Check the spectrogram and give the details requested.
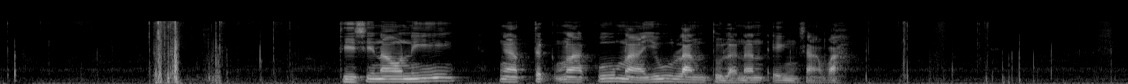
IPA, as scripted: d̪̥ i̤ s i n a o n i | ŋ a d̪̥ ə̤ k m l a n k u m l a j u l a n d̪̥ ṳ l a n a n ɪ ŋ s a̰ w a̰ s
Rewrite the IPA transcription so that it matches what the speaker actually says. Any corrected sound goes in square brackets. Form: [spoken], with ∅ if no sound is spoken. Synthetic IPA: d̪̥ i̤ s i n a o n i | ŋ a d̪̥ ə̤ k m l a [∅] k u m l a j u l a n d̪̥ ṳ l a n a n ɪ ŋ s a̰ w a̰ [h]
